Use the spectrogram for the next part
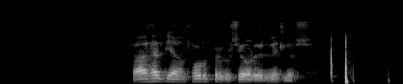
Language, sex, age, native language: Icelandic, male, 40-49, Icelandic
